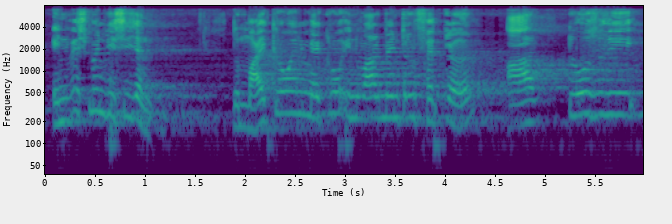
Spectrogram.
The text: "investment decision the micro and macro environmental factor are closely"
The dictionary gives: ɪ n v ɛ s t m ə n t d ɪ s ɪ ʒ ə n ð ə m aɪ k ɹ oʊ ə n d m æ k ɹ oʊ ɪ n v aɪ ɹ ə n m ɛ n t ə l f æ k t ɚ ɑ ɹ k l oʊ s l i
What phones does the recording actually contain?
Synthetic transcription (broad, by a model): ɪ n v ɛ s t m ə n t d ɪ s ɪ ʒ ə n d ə m aɪ k ɹ oʊ ə n d m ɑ k ɹ oʊ ɪ n v aɪ ɹ ə n m ɛ n t ə l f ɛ k t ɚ ɑ ɹ k l oʊ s l i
